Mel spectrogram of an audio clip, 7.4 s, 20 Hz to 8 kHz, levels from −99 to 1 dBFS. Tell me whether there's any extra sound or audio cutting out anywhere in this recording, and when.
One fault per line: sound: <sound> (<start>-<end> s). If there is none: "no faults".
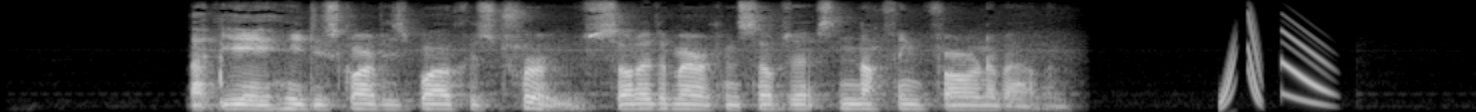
sound: chirp (6.1-6.7 s)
